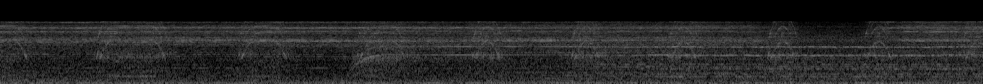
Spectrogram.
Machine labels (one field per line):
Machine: slide rail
